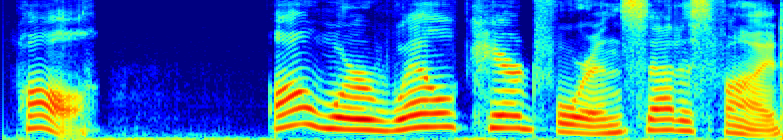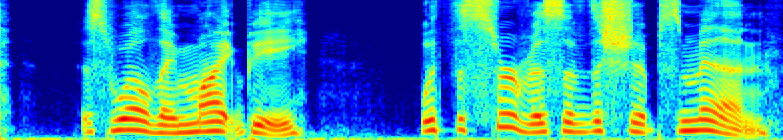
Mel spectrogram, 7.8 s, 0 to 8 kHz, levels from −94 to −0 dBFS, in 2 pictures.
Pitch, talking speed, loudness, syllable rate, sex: 205 Hz, 155 wpm, -16 LUFS, 4.4 syllables/s, female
